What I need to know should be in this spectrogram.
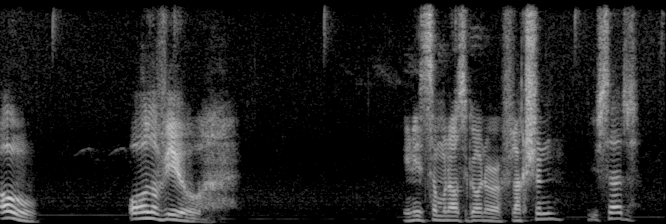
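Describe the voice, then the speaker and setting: Doing a gruff, put-on character voice at a fairly high pitch, a man talks at a moderate pace with long, frequent pauses. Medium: actual play. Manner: gruff, blunt.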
